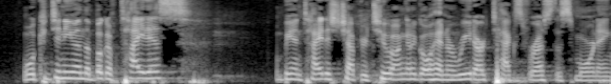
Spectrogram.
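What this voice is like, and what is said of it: Slightly crackly, recovering voice. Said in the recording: “My voice is about 90% of the way there. You can probably already tell it's still a little crackly... so I don't have to talk as loud”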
